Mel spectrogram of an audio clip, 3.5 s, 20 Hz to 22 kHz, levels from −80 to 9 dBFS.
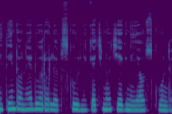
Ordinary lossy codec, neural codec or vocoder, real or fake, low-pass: none; none; real; none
